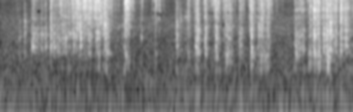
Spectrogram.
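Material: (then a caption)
Soap. A large, solid beige laundry soap bar with a stamped logo, dry and held in the hand, is scraped into flakes with a utility knife blade. Quick, dry scraping strokes come in uneven bursts, each a crisp, bright rasp with little low end and almost no ring.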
